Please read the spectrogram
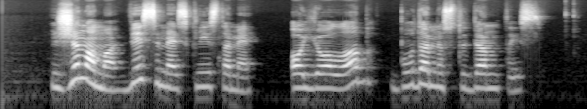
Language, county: Lithuanian, Šiauliai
